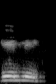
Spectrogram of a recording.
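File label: "gele", Nigerian Pidgin, female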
